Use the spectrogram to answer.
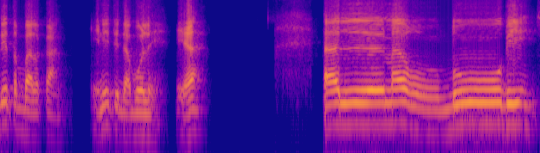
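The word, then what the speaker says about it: المغضوب: Al-maghdubi, cara pengucapannya atau makhrajnya yaitu di pinggir-pinggir lidah yang bertabrakan dengan gigi geraham atas, kanan ataupun yang kiri, ya.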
